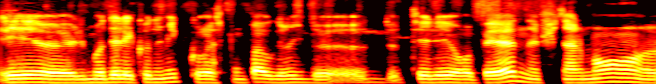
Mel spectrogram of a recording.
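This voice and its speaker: Speaking at a fairly quick pace, the man keeps a monotone, flat intonation. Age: 40s. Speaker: film and TV director. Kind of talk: casual interview. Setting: video call.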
